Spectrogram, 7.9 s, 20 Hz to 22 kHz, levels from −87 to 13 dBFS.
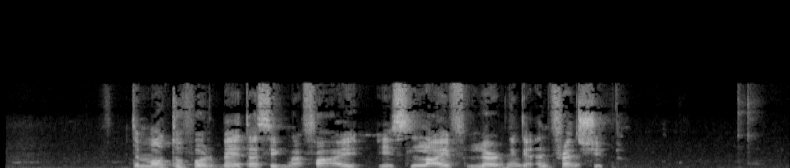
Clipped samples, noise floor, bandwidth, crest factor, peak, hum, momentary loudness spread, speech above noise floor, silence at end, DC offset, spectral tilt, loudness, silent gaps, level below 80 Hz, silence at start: under 0.1%; -63 dBFS; 12 kHz; 20 dB; 0 dBFS; none; 8 LU; 44 dB; 0.4 s; under 0.1%; -1 dB/octave; -18 LUFS; none; -62 dBFS; 1.3 s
